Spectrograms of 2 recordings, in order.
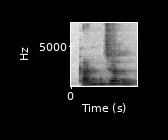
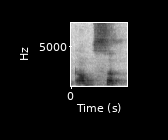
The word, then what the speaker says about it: கஞ்சன்: அப்படின்னு கண்ணனை அழைக்கிற பாசுரம் கஞ்சன் அப்படிங்கறது கம்சன் தமிழ்ல சில வார்த்தைகள் எல்லாம் என்ன ஆகும்னா தொல்காப்பிய விதிப்படி அந்த வடமொழி உச்சரிப்பிலிருந்து தமிழ் உச்சரிப்புக்கு மாறும் கம்சன் அப்படிங்கறது கஞ்சன்னு வரும் சிலப்பதிகாரத்தில் இளங்கோவடிகள் கூட கஞ்சன்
